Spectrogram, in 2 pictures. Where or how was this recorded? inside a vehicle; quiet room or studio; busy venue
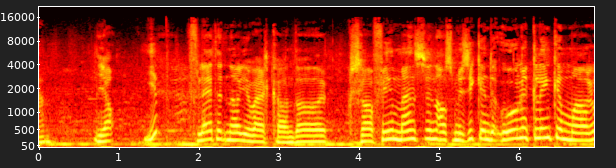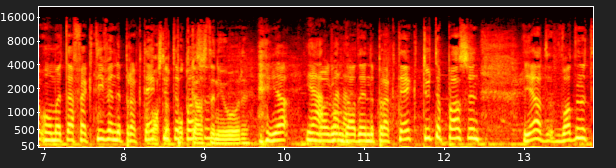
busy venue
